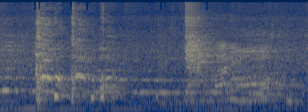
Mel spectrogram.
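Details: Nursing student's practical demonstration of an effective-cough exercise on a patient, meant to help expel sputum and ease breathing. Several short forceful cough bursts, then a breathy huff: effective (controlled) cough.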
